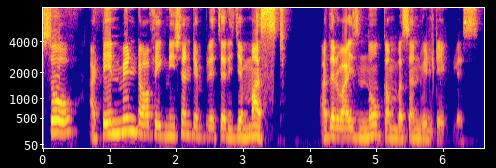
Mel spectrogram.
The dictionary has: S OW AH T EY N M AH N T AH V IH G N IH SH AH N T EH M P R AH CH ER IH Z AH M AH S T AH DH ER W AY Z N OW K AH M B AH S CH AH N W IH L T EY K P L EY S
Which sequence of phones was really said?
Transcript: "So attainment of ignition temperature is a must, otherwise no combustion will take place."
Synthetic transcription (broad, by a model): S OW AH T EY N M AH N T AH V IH G N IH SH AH N T EH M P R AH CH ER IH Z AH M AH S T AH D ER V AY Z N OW K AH M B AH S AH N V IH L T EY K P L EY S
